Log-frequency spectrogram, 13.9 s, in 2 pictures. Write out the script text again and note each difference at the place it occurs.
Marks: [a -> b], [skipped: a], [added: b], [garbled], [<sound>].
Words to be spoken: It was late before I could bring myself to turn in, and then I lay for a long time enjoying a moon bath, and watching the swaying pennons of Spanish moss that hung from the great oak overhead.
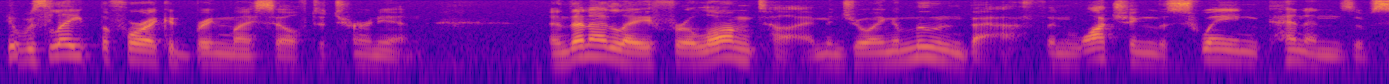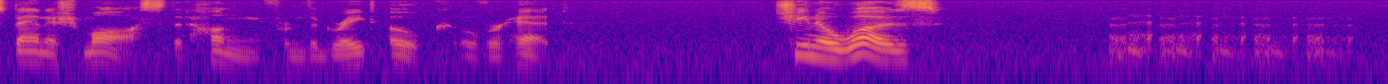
It was late before I could bring myself to turn in, and then I lay for a long time enjoying a moon bath, and watching the swaying pennons of Spanish moss that hung from the great oak overhead. [added: Chino was] [laugh]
